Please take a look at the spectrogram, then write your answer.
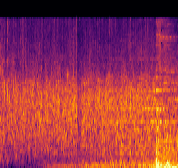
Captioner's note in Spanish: Aplausos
